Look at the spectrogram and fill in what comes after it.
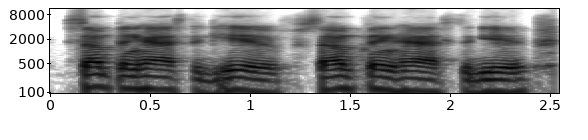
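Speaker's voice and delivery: plain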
